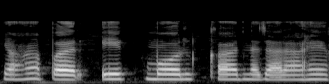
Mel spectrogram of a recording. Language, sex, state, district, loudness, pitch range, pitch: Hindi, male, Rajasthan, Jaipur, -16 LUFS, 185-240 Hz, 235 Hz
